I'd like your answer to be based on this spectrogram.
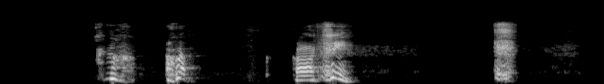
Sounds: Sneeze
